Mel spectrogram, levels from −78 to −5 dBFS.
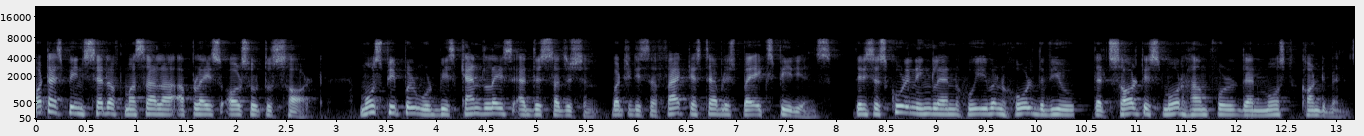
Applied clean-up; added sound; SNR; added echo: none; none; none; none.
